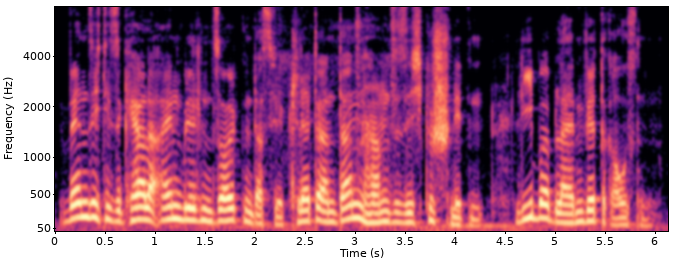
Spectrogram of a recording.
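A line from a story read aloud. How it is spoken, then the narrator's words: Called out. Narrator (German): rief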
